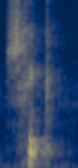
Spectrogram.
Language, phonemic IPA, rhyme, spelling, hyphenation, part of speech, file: Dutch, /sxɪk/, -ɪk, schik, schik, noun / verb, Nl-schik.ogg
- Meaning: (noun) a state of pleasure; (verb) inflection of schikken: 1. first-person singular present indicative 2. second-person singular present indicative 3. imperative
